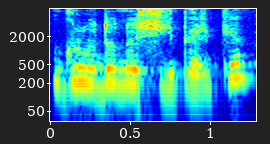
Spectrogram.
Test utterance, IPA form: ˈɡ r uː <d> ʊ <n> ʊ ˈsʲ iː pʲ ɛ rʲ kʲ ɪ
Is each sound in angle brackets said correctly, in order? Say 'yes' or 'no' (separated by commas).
yes, yes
